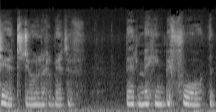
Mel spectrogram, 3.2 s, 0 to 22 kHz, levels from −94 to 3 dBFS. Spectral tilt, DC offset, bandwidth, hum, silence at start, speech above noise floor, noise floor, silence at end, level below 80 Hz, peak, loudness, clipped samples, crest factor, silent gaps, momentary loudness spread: -3 dB/octave; under 0.1%; 16 kHz; none; 0 s; 21 dB; -50 dBFS; 0 s; -52 dBFS; -10 dBFS; -28 LUFS; under 0.1%; 20 dB; none; 12 LU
